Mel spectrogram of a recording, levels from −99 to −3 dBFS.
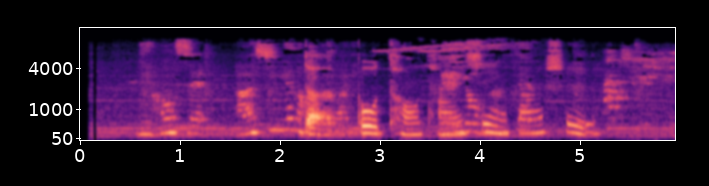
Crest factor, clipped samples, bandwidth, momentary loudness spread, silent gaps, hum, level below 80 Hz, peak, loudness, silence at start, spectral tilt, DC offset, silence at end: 22 dB; under 0.1%; 11.5 kHz; 17 LU; none; none; -74 dBFS; -4 dBFS; -25 LUFS; 0.15 s; -4 dB/octave; under 0.1%; 0 s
